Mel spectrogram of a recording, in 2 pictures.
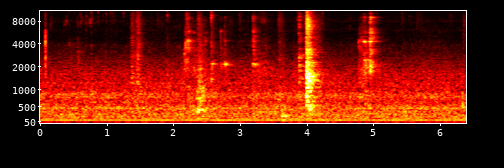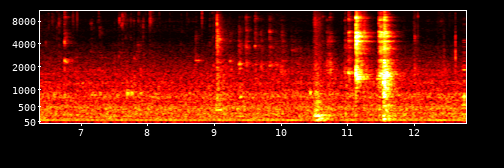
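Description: Hinged hand-held citrus squeezer pressing citrus juice into a mixing glass, with scattered clinks and knocks of metal bar tools against glass. The loudest knocks come about four seconds in and in a quick cluster near the end.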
